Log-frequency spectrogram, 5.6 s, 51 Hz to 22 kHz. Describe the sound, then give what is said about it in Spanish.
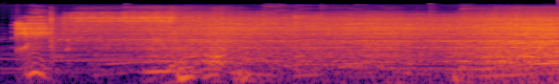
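A car engine runs steadily as the car is driven around in circles without bumps, jolts or sudden braking, a continuous rumbling drone that swells slightly louder toward the end, with no voices. “Como 5 minutos el Valenzú manejó el carro dando vueltas y vueltas, sin entrar en baches, ni sobresaltos ni frenazos.”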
